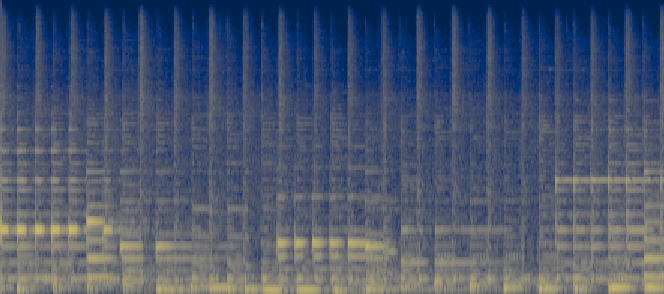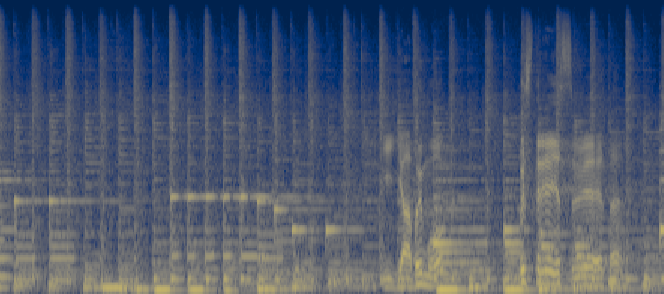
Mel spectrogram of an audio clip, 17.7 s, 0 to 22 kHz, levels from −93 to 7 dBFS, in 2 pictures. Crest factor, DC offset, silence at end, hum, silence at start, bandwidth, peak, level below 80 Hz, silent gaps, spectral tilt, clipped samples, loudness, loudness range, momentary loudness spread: 18 dB; under 0.1%; 0 s; none; 0 s; 18 kHz; -6 dBFS; -32 dBFS; none; -6.5 dB/octave; under 0.1%; -24 LUFS; 5 LU; 11 LU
